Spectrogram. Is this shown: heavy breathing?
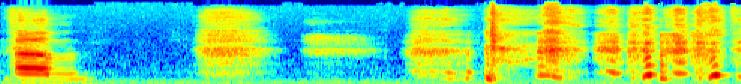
yes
